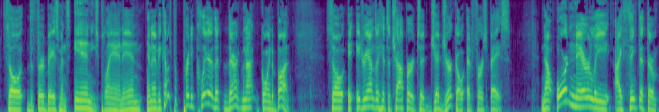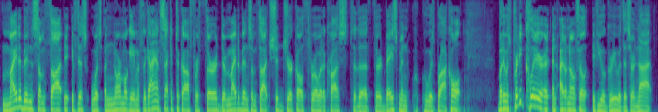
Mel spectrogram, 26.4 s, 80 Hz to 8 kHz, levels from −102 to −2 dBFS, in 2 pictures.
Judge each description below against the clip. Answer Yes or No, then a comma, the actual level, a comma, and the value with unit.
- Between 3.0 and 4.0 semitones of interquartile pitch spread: No, wide, 5.5 semitones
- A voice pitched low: Yes, low, 130 Hz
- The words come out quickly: Yes, fast, 210 wpm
